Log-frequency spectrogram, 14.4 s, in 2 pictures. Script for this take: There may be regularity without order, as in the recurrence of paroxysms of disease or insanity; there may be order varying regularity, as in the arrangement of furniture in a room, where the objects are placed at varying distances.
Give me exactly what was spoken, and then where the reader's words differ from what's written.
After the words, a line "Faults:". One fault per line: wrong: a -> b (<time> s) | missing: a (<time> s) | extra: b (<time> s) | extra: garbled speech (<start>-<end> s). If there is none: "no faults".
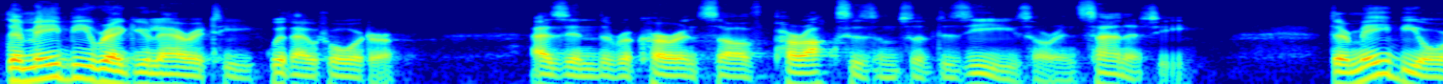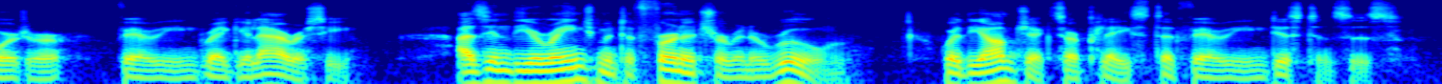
There may be regularity without order, as in the recurrence of paroxysms of disease or insanity; there may be order varying regularity, as in the arrangement of furniture in a room, where the objects are placed at varying distances.
Faults:
no faults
